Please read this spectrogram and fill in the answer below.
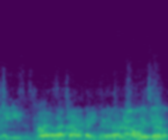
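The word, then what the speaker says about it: jalapeño: He said, that's not Japolina, that's jalapeno. He thought that was all funny, poor old country hillbilly.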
